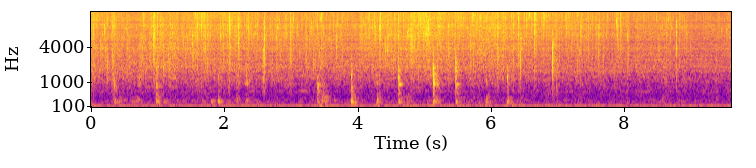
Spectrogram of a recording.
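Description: Chopped garlic and onion sizzling in oil in a nonstick frying pan, stirred with a wooden spoon that gives frequent light scrapes and taps against the pan. A steady low hum runs underneath.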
